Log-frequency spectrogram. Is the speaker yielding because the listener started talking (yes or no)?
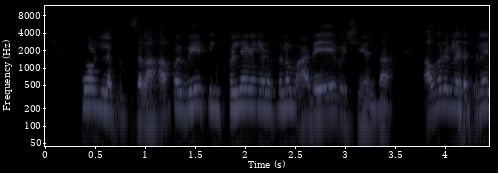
no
